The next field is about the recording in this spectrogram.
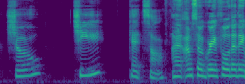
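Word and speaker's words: Xochiquetzal: So it's show chi quetzal. I'm so grateful that they put the how to pronounce it in here.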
